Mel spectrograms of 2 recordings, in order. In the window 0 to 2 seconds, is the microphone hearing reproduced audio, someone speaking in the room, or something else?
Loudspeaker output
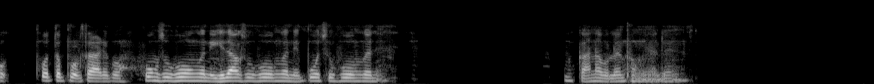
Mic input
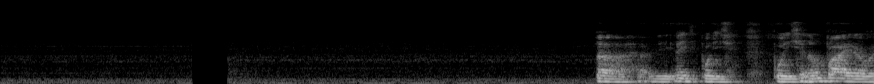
neither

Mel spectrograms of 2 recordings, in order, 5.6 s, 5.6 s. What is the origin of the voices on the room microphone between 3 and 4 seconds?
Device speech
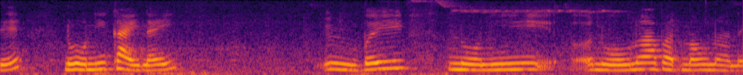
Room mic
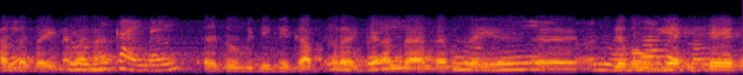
both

